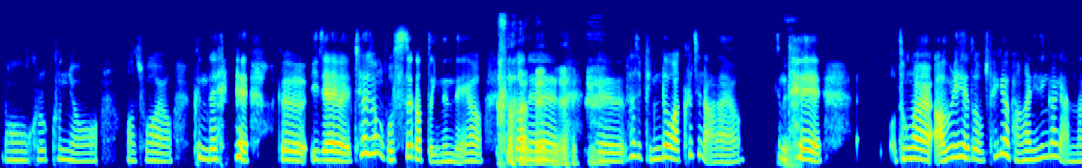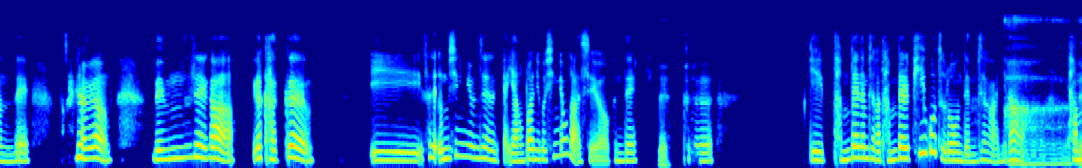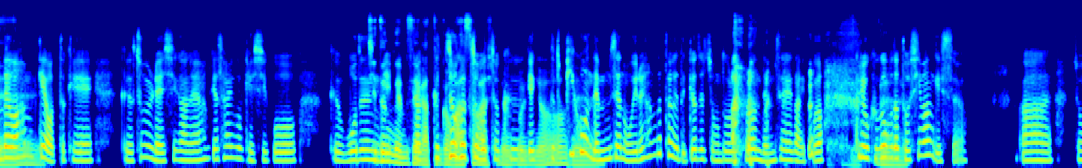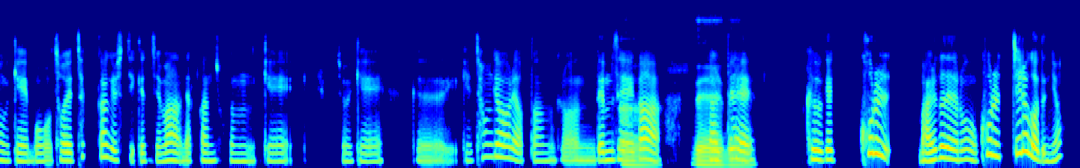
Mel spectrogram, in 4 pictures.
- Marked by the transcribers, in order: tapping; laughing while speaking: "근데"; chuckle; laughing while speaking: "근데"; unintelligible speech; laugh
- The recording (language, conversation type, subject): Korean, advice, 공용 공간에서 집중을 잘 유지하려면 어떻게 해야 할까요?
